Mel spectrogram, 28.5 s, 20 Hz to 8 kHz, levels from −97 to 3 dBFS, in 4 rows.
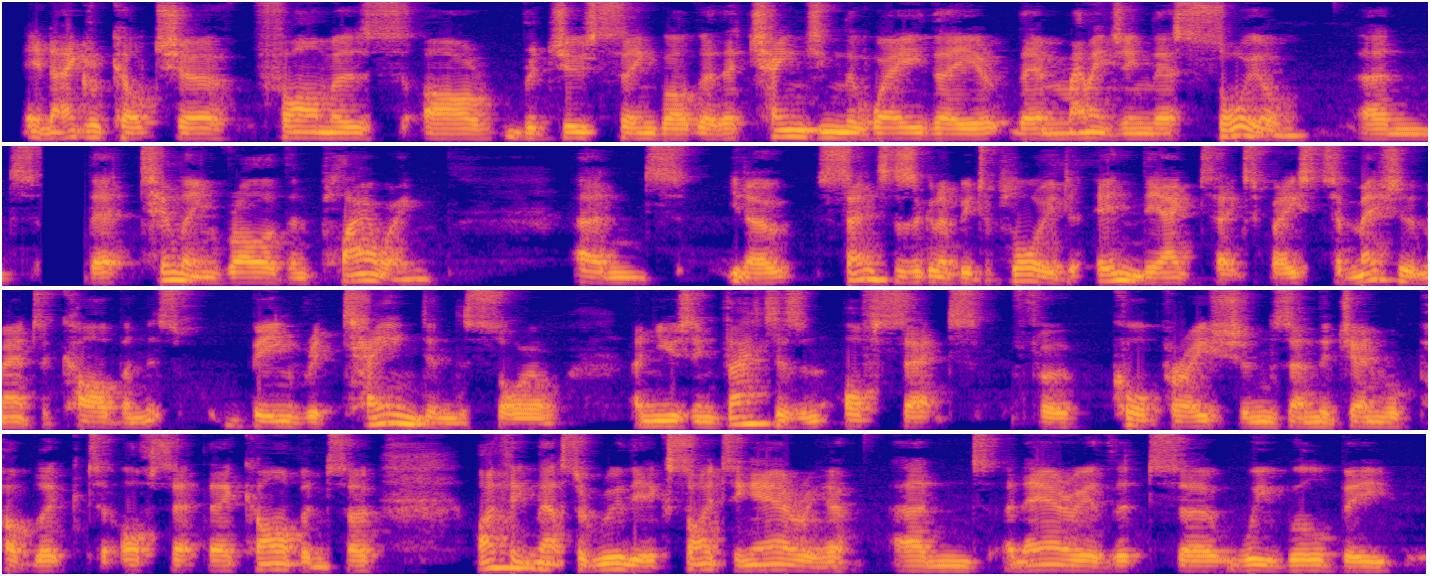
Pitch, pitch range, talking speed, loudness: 110 Hz, 105-120 Hz, 165 wpm, -19 LUFS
